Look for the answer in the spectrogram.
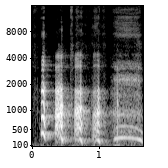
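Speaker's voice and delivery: short amused laugh at the joke. Real, not acted. Reader laughing at the string beans joke.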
